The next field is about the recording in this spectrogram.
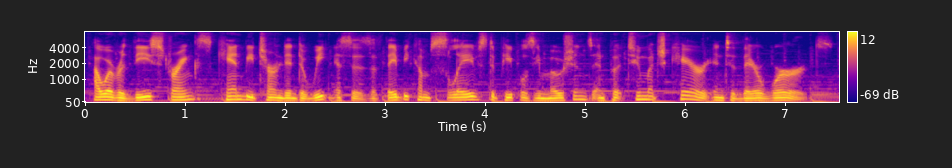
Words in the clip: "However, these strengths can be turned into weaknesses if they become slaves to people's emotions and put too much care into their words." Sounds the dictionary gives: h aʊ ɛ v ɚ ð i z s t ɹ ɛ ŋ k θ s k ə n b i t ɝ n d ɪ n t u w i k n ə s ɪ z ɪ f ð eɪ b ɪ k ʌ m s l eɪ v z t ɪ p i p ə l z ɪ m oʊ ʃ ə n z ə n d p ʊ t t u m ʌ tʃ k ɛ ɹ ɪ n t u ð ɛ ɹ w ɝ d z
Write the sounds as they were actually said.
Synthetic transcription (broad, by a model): h aʊ ɛ v ɚ ð i z s t ɹ ɛ ŋ k θ s k ə n b i t ɝ n d ɪ n t u w i k n ə s ɪ z ɪ f ð eɪ b ɪ k ʌ m s l eɪ v z t ɪ p i p l z ɪ m oʊ ʃ ə n z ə n p ʊ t t u m ʌ tʃ k ɛ ɹ ɪ n t u ð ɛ ɹ w ɝ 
